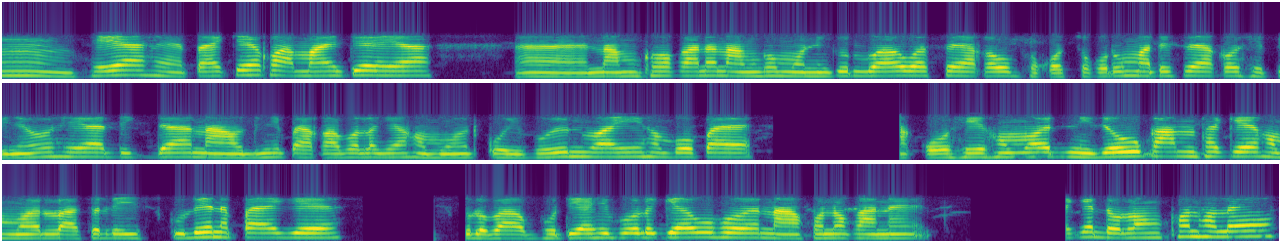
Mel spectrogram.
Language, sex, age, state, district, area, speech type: Assamese, female, 30-45, Assam, Lakhimpur, rural, conversation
